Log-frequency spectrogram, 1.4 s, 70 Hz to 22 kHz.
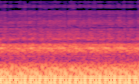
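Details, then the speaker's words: Rebuilt Tahoe V8 with BTR V2 stage 2 cam, LS7 lifters, long tube headers, stock converter; deep idle with steady rhythmic lope in exhaust pulses, fairly choppy for a stock-converter-compatible cam; normal choppy cam idle, drives well. "cam that's compatible with the stock converter, it's fairly choppy. It's pretty impressive, and it drives really well too."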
